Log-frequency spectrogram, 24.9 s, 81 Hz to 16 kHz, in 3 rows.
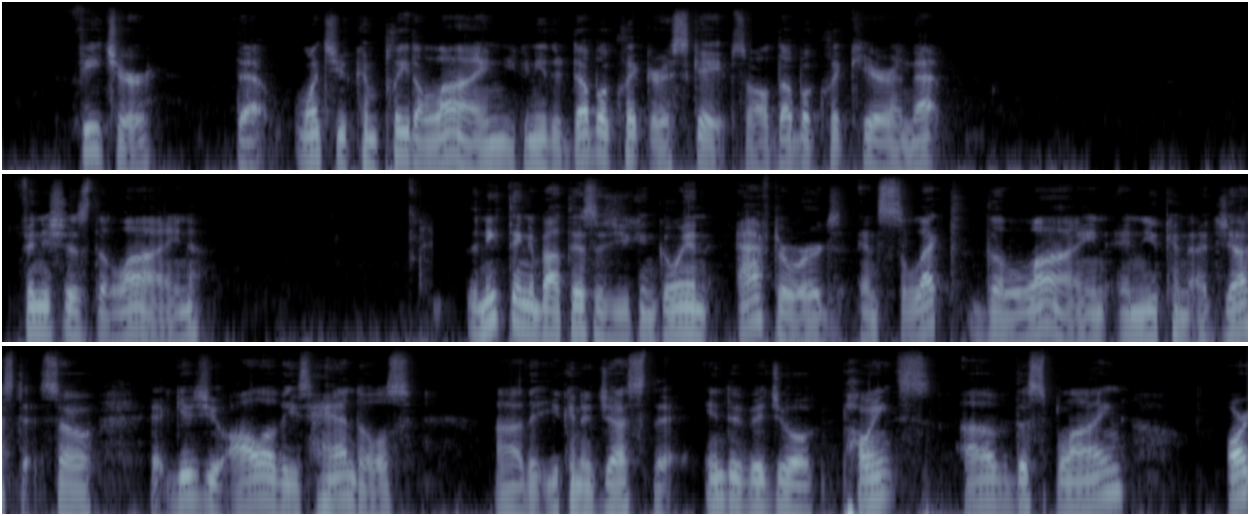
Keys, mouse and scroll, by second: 0.7 click, 4.8 click, 5.0 click, 6.9 click, 7.1 click, 15.3 click, 17.3-19.1 drag, 19.8 scroll up 1, 21.9-23.0 drag.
